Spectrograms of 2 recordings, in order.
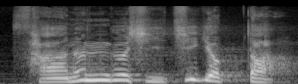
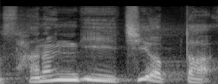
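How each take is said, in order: First: Said in the usual way. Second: Slow Gyeongsang dialect version. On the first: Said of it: "이게 이제 표준어고". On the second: Shown as a demonstration. Pastor demonstrating dialect to congregation, Gyeongsang accent. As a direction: say it the Gyeongsang way, drawn out. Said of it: "그냥 경상도 말로는".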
